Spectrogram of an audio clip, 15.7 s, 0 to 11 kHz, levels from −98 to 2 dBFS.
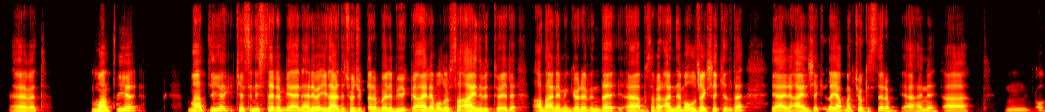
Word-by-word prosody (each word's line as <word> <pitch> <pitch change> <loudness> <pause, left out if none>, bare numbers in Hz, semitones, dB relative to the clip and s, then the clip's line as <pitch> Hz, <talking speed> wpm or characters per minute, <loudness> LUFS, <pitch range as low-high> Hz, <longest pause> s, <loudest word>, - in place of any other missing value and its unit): Evet, 115 -3 -3 0.7
mantıyı 140 +10 +2 0.8
mantıyı 160 +8 -1
kesin 155 +3 -2
isterim. 165 -8 0
Yani, 105 +1 +2
hani, 125 +1 +2
böyle 130 +1 +2
ileride 135 0 +4
çocuklarım, 135 0 -2
böyle 130 0 +1
büyük 135 +1 -2
bir 140 - +3
ailem 135 0 +4
olursa 135 +2 -1
aynı 140 -2 +5
ritüeli 125 +5 -2 0.2
anneannemin 130 0 0
görevinde, 125 0 +1
eee, 120 0 +4
bu - - -13
sefer 130 -1 0
annem 125 0 +1
olacak 125 +2 +2
şekilde, 115 - -2 0.4
yani, 120 +2 +2
aynı 130 0 +2
şekilde 130 +2 -3
yapmak 135 +1 +2
çok 140 -2 -1
isterim 125 +4 -4
ya, 105 0 -4
hani, 115 +2 -6
eee, 105 0 -2 0.6
ımm, 105 +1 -13
o - - -14
130 Hz, 140 wpm, -22 LUFS, 120-140 Hz, 0.8 s, aynı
